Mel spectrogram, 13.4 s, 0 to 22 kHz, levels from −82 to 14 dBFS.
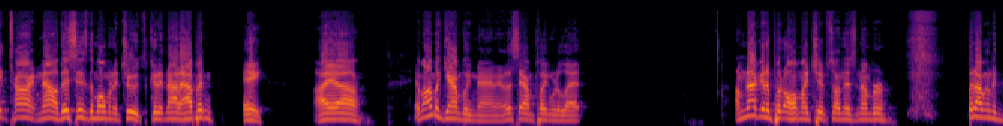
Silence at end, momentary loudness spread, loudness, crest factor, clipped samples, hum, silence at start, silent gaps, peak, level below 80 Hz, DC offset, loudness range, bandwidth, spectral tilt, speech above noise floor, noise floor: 0 s; 14 LU; -19 LUFS; 16 dB; under 0.1%; none; 0 s; 3.18-3.22 s, 7.98-8.02 s, 8.13-8.83 s, 8.89-8.99 s, 12.64-12.77 s, 12.84-12.89 s; -4 dBFS; -54 dBFS; under 0.1%; 5 LU; 16 kHz; -4.5 dB/octave; 60 dB; -79 dBFS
